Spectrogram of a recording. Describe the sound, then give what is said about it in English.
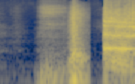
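A loud, rough burp from a cartoon character, breaking into a few gravelly bursts of belching with no talk around it. “Do you know whose burp that was? Yours? Nope. Famous burp.”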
